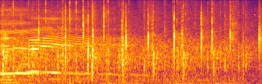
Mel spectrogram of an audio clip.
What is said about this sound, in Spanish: Fuerte aplauso para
